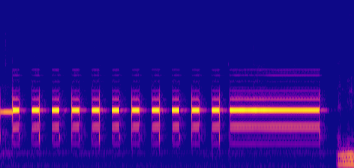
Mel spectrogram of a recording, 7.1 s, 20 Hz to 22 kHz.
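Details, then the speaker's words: ZOLL M2 defibrillator in manual mode, set to 150 joules: rapid repeated beeps, two or three a second, while charging, then a continuous steady tone when charged and ready to shock. "we can now deselect down to 150 joules and you can charge"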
